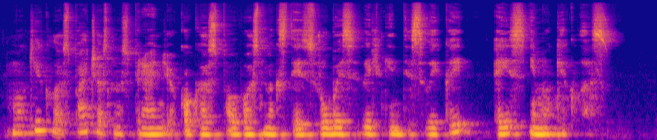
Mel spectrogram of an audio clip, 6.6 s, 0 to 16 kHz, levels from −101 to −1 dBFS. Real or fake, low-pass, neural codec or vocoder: real; 14.4 kHz; none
